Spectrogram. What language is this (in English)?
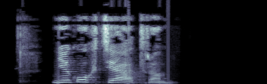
Adyghe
